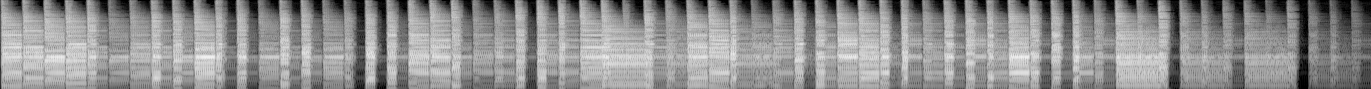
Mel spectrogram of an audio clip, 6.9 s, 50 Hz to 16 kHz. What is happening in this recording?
TR LOOP 01
goa, loop, psy, psy-trance, psytrance, trance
